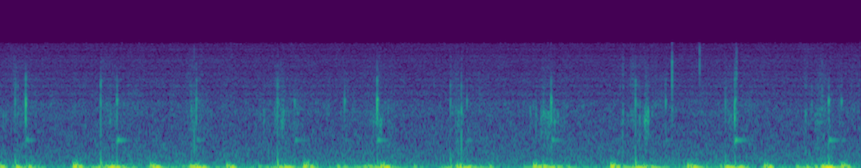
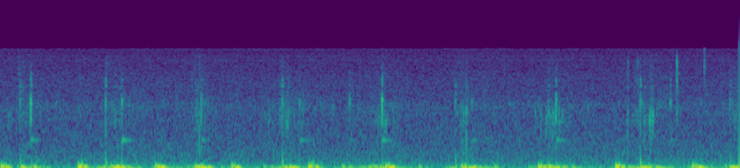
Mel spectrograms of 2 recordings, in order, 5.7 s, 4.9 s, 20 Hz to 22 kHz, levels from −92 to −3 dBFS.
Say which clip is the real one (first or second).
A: second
